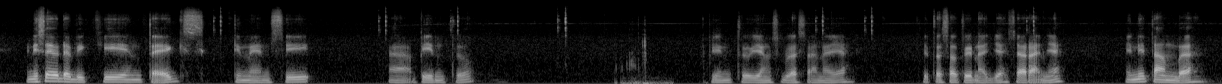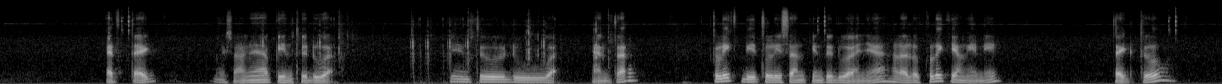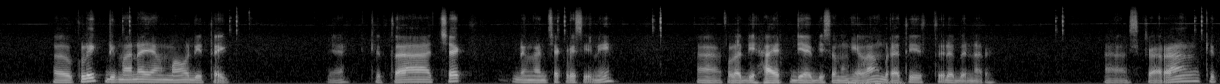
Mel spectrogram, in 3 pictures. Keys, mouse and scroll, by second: 0.2 shift+click, 2.0 shift+click, 3.7 shift+click, 4.4 click, 5.4 middle click, 6.0 scroll down 1, 6.3-6.8 middle drag, 8.0 click, 8.5 click, 10.1 click, 13.3 shift+click, 15.3-17.5 typing, 18.0 Return, 20.3 click, 23.8 click, 26.6 click, 29.9 click, 30.8-32.5 middle drag, 32.8 scroll up 1, 34.9 shift+click, 36.3 shift+click.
